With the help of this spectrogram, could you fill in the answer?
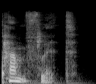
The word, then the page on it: pamphlet: British English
